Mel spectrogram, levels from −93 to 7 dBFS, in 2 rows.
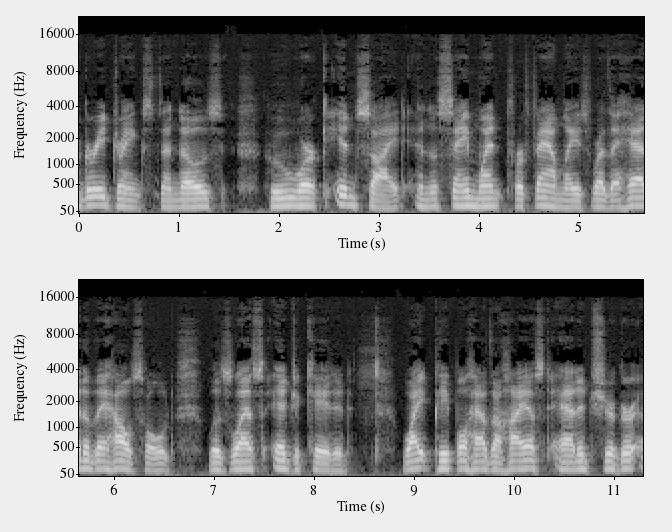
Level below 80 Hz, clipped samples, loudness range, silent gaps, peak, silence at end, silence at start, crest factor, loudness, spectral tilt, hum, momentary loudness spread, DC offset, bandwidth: -50 dBFS; under 0.1%; 1 LU; none; -2 dBFS; 0 s; 0 s; 14 dB; -15 LUFS; -6.5 dB/octave; none; 9 LU; under 0.1%; 15 kHz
